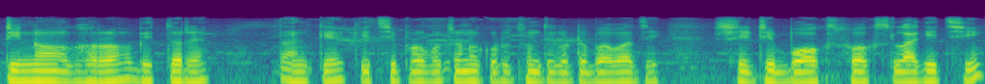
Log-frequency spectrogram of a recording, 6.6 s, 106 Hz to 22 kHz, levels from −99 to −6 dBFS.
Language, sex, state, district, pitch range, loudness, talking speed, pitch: Odia, male, Odisha, Malkangiri, 115-125 Hz, -18 LUFS, 120 wpm, 120 Hz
